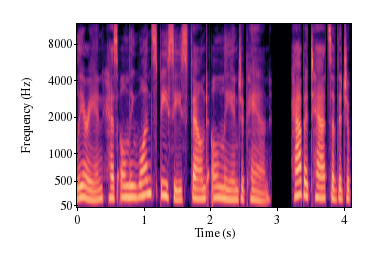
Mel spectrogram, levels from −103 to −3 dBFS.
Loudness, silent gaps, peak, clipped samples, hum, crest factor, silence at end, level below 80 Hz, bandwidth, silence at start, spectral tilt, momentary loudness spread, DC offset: -22 LUFS; 2.92-3.22 s; -4 dBFS; under 0.1%; none; 16 dB; 0 s; -68 dBFS; 12 kHz; 0 s; -5 dB/octave; 7 LU; under 0.1%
